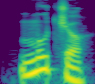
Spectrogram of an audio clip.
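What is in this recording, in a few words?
very a lot of, Spanish, male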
